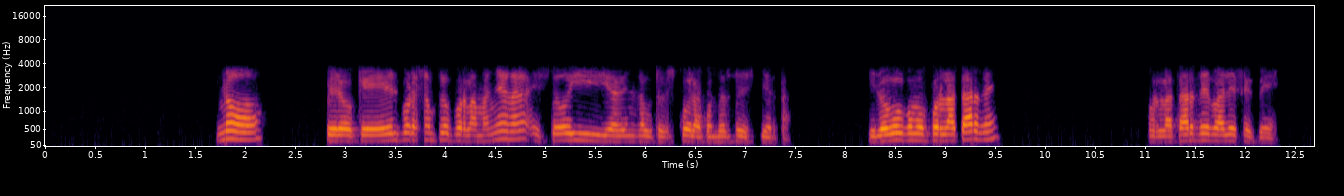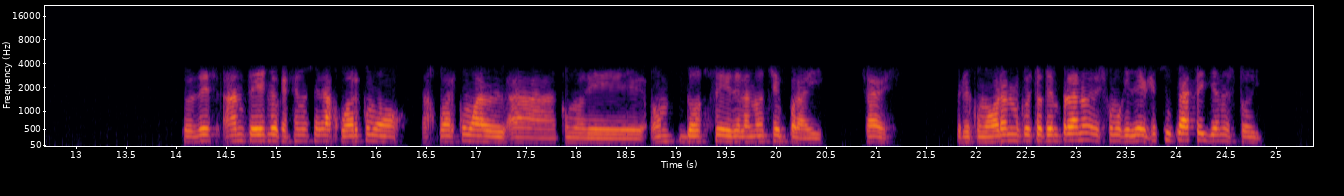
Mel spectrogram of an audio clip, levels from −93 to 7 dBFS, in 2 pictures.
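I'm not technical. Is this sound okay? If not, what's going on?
No. An AMR narrowband mobile codec runs throughout, squeezing the speech like an old phone call: nothing above 3.4 kHz survives, leaving it muffled, buzzy and synthetic.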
